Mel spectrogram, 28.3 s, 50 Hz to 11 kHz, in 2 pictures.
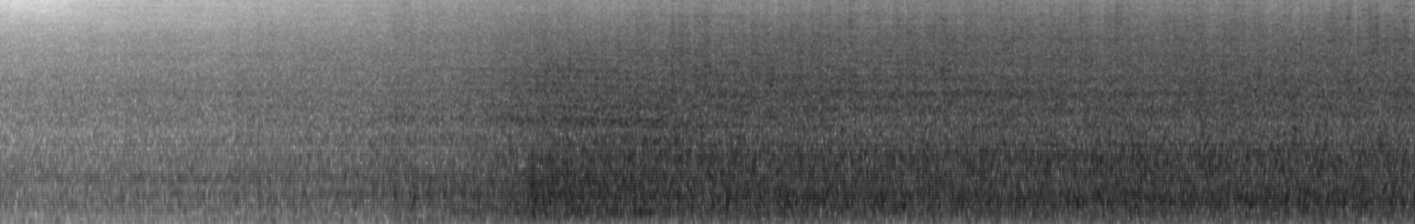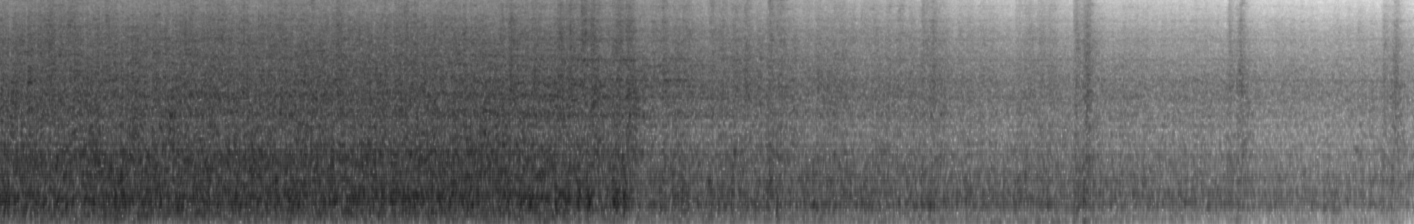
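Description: Freight train of Hoki 9500 hopper wagons hauled by an EF64 electric locomotive passing close by. The wheel and rail noise builds over the first five seconds, holds loud and steady for about fifteen seconds as the wagons roll past, then fades as the train pulls away, with separate wheel clicks over the rail joints near the end.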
